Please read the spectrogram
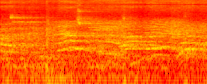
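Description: A basketball dribbled on a hardwood gym floor in repeated bounces, with people's voices calling out in the hall.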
